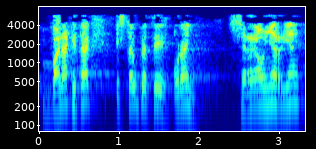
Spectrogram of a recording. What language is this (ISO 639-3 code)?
eus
